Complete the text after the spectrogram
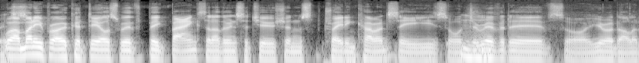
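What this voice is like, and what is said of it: British speaker with Australian-sounding accent. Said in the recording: “You're originally from the UK ... So you're from London. Where did the Australian accent come from?”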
